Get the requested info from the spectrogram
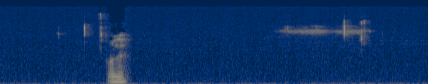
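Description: A few faint, sharp clicks, some just before a spoken "okay" about a second in and two more near the end over a faint hiss.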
